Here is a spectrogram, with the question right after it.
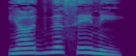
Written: ಯಾಜ್ಞಸೇನಿ

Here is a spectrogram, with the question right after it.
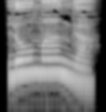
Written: ಲೋಮಾಂಗ

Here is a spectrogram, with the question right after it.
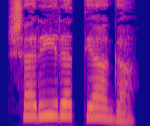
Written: ಶರೀರತ್ಯಾಗ

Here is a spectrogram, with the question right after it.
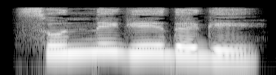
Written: ಸೊನ್ನಗೇದಗೆ

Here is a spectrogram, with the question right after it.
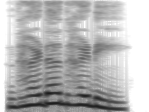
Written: ತೊಡೆದಟ್ಟು

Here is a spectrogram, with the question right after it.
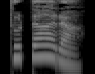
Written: ದಡಾರ

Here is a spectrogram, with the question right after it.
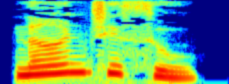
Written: ನಾಣ್ಚಿಸು

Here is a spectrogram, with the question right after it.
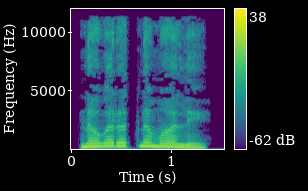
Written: ನವರತ್ನಮಾಲೆ

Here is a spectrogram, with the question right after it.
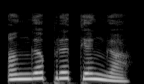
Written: ಅಂಗಪ್ರತ್ಯಂಗ

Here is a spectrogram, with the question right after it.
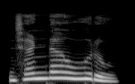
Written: ಊರು

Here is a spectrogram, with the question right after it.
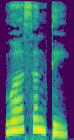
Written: ವಸಂತ

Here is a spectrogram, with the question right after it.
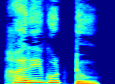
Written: ಹರಿಗಡಿ

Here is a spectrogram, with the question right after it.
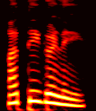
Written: ಅತಿಗಳೆ

